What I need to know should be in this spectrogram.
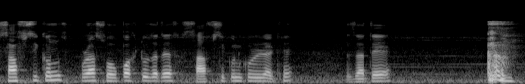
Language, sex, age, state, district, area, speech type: Assamese, male, 30-45, Assam, Kamrup Metropolitan, rural, spontaneous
